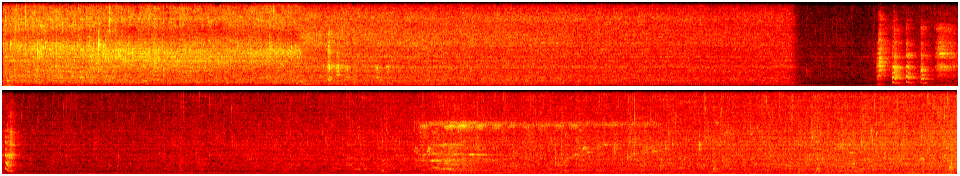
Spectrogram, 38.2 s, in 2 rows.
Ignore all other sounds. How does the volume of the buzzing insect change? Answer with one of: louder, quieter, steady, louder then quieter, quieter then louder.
quieter.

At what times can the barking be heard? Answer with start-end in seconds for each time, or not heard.
not heard.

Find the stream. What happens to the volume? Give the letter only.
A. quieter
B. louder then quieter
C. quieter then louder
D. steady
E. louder
C.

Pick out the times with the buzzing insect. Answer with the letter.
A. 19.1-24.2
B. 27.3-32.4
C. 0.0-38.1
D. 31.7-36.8
B.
